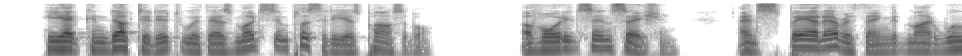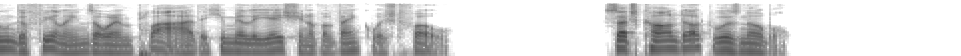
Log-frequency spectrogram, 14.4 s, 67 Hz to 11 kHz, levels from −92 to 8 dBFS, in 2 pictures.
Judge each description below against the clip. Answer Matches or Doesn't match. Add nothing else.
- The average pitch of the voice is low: Matches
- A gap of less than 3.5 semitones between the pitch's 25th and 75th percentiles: Doesn't match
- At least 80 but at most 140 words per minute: Matches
